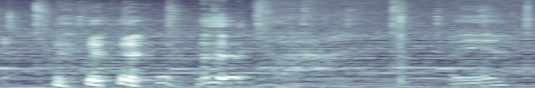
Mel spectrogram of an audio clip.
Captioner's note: laughing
